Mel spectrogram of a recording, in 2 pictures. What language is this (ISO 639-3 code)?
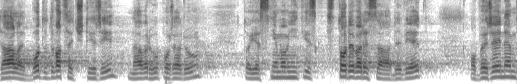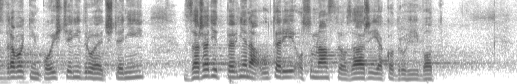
ces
